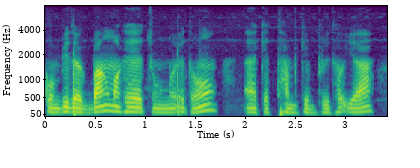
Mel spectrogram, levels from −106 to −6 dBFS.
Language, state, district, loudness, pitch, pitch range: Kokborok, Tripura, Dhalai, -21 LUFS, 115 Hz, 110-125 Hz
